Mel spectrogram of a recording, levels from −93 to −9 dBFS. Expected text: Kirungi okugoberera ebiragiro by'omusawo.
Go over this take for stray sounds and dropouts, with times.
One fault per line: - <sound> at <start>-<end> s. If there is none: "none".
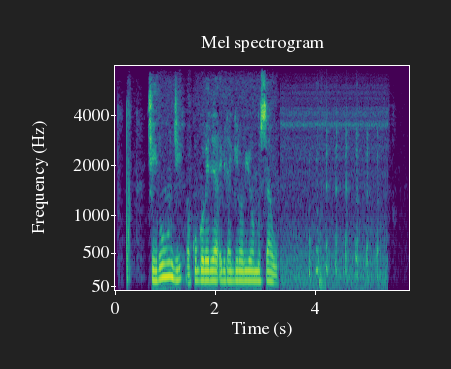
- laugh at 3.9-5.4 s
